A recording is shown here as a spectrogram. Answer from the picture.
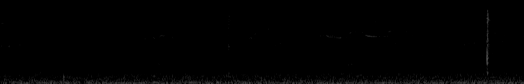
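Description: Near silence of a quiet woodland pond, with faint bird chirps in the middle and one sharp click near the end.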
